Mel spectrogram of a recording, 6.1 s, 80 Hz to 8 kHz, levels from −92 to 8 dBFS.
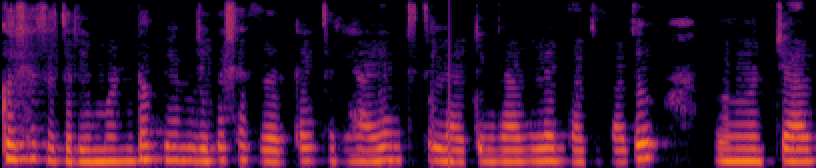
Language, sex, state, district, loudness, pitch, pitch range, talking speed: Marathi, female, Maharashtra, Dhule, -29 LUFS, 215 Hz, 205-225 Hz, 125 wpm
